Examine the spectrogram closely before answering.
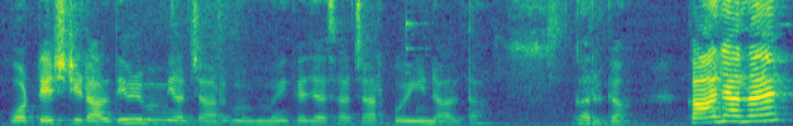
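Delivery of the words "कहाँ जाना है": sharp call across the room. Real, not acted. Mother calling after her wandering toddler, loud high call.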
